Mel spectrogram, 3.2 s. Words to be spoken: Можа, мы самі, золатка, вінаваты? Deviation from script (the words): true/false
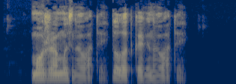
true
